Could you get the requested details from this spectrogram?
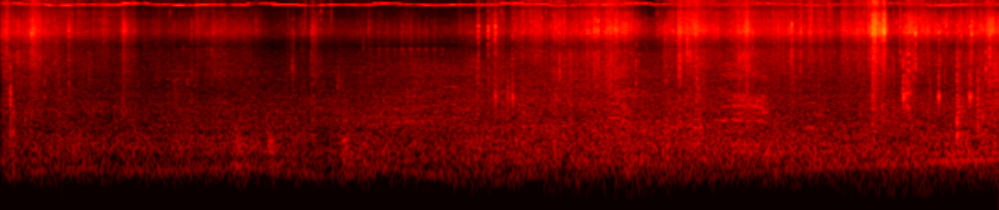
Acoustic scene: bus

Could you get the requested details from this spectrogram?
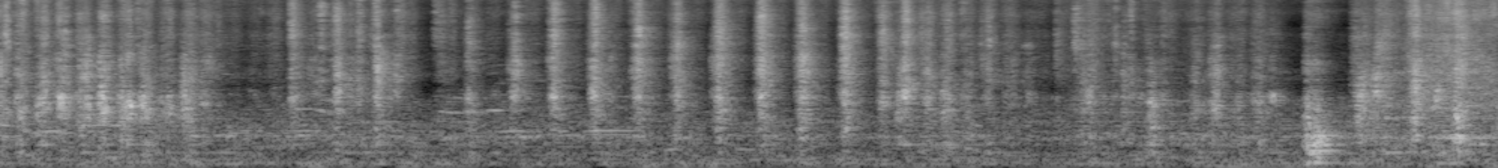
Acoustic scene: restroom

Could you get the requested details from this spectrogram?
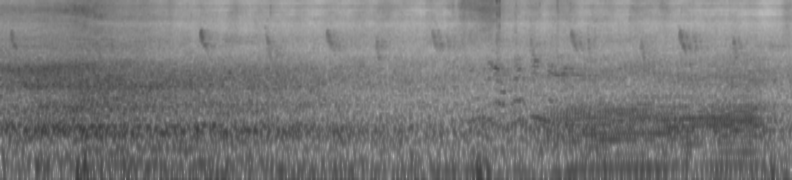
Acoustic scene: residential area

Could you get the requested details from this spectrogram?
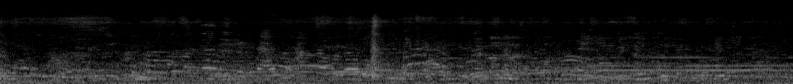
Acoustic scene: crowded indoor space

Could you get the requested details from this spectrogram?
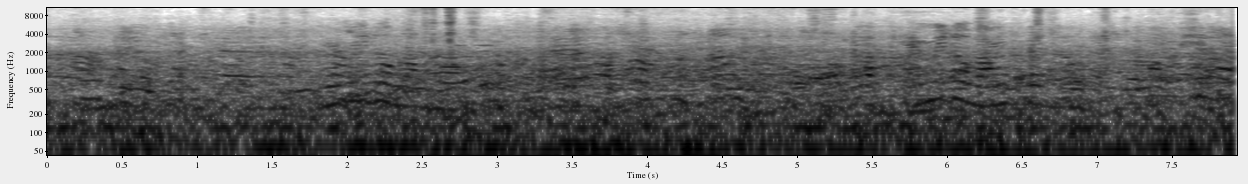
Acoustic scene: park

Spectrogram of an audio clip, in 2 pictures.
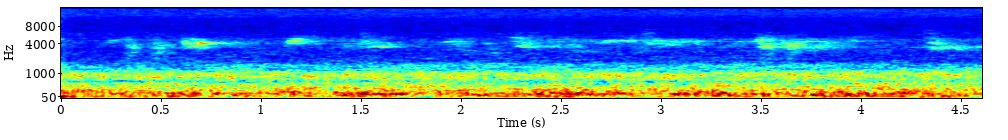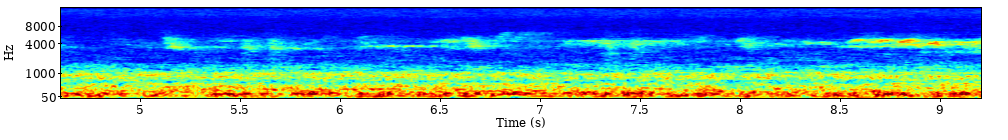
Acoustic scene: park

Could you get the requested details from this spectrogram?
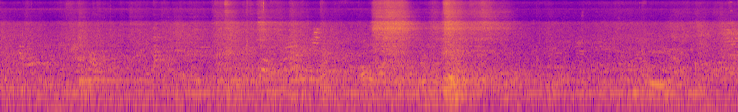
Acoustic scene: crowded indoor space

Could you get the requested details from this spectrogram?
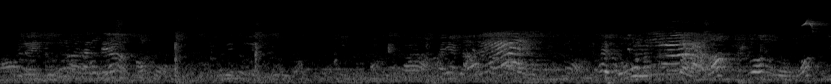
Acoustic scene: park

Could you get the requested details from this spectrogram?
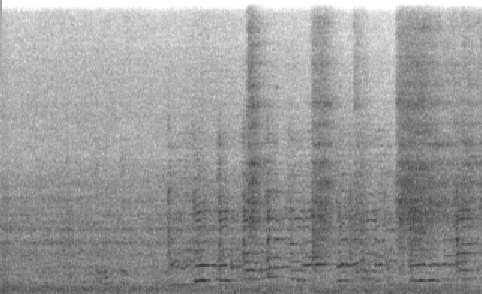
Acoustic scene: subway train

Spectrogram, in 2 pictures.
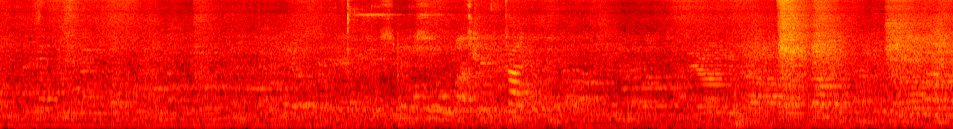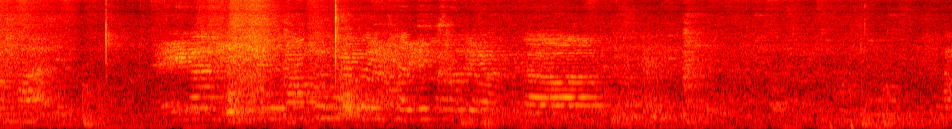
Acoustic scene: cafe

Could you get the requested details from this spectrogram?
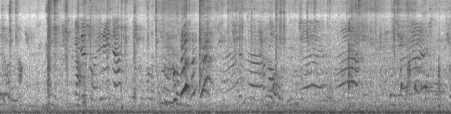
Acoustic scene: park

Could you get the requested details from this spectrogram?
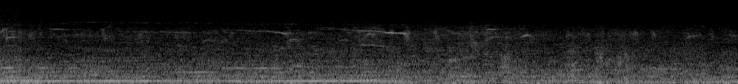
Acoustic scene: residential area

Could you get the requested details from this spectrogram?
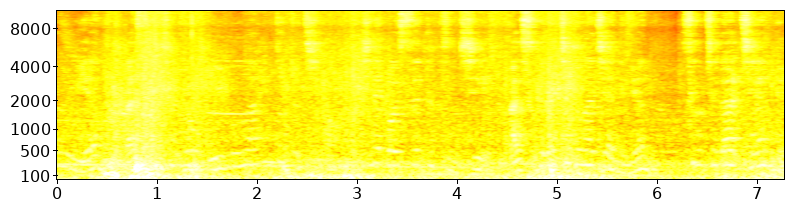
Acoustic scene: bus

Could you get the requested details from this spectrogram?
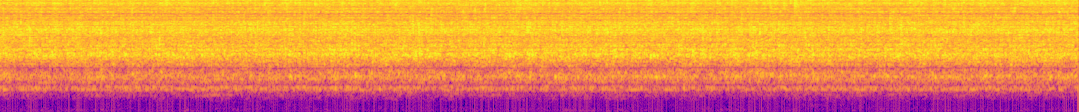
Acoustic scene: restroom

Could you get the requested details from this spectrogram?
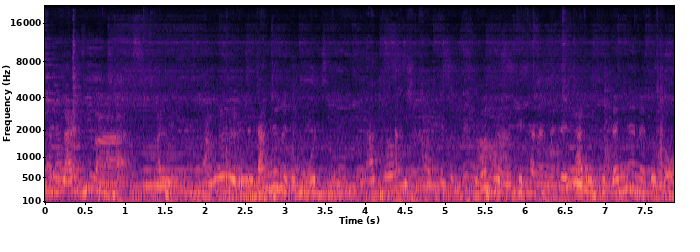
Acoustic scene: restaurant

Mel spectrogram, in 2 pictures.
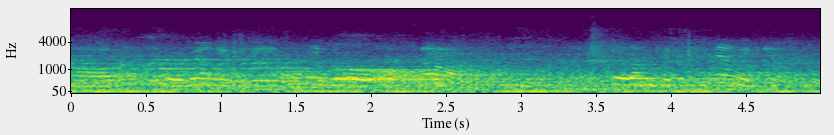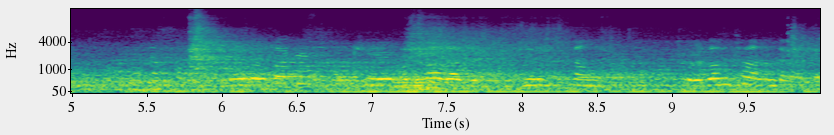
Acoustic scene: crowded indoor space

